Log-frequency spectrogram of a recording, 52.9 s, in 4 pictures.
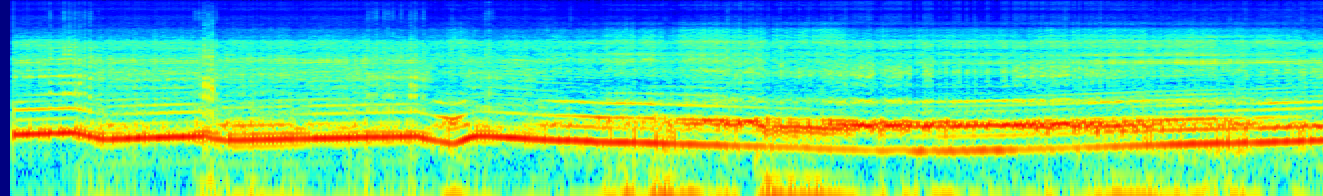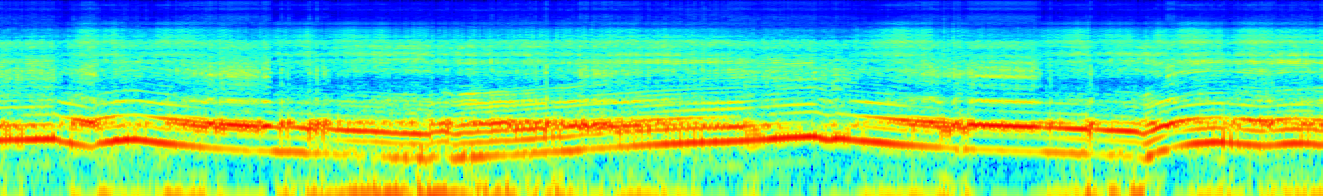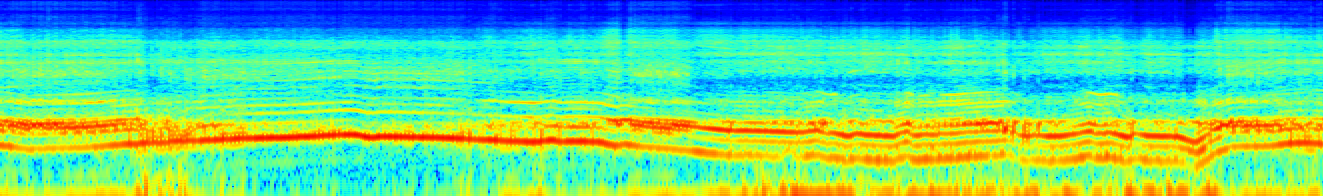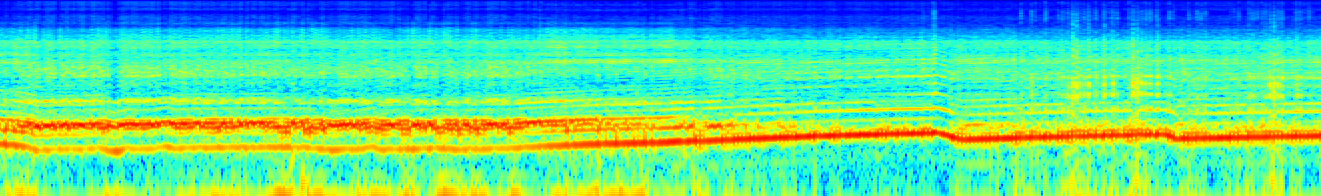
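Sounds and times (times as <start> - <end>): motorcycle engine revving: 0.1 - 52.9.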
